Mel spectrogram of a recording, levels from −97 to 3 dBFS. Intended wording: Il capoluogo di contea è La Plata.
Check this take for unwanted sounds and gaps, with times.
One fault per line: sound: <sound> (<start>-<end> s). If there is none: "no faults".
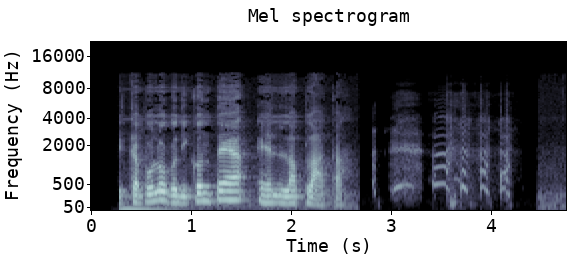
sound: laugh (2.8-4.3 s)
